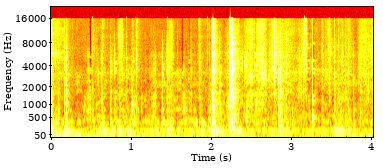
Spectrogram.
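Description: A trading-card box's cardboard packaging being handled and slid open, giving a few sharp clicks and scrapes, the loudest at the start and two about two seconds in. A steady low hum runs underneath.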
